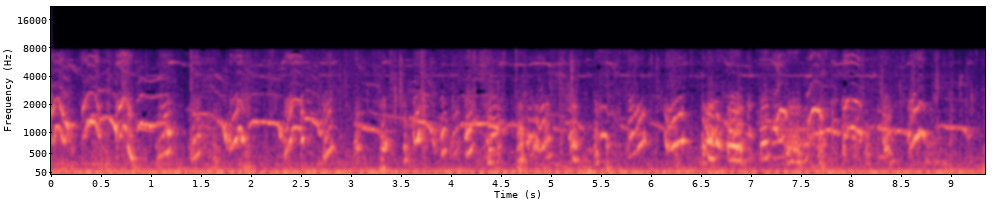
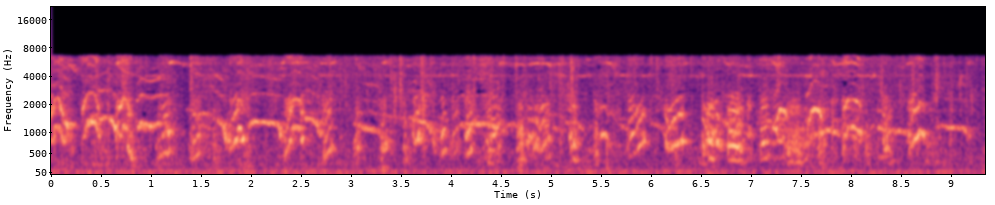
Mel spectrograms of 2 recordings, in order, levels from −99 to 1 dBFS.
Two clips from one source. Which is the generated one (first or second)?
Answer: second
